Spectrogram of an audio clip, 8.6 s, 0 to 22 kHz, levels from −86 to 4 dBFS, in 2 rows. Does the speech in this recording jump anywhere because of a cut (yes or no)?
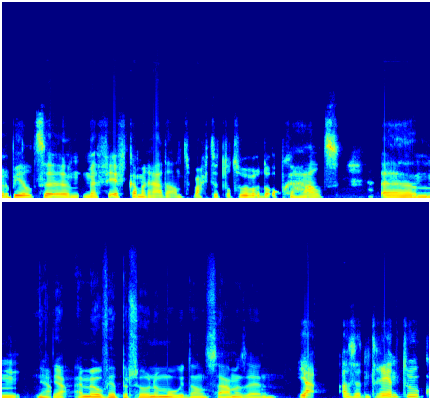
yes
